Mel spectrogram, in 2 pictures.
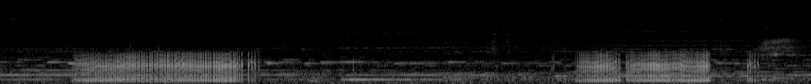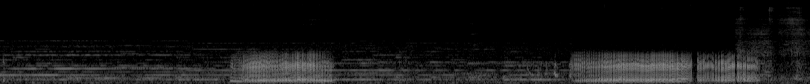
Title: Snoring BoBo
